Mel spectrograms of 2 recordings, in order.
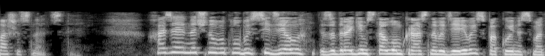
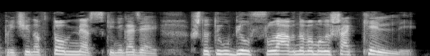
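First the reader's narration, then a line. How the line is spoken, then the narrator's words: Growled. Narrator (Russian): прорычал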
